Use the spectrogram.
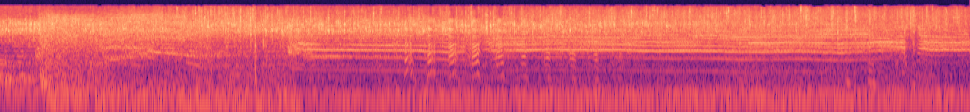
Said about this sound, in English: After seeing this story, I mean, what I think this sounded like, by the way, with the toilet bursting into flames.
